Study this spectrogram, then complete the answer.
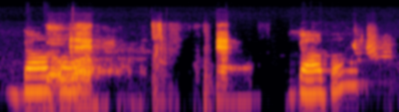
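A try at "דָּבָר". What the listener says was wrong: Not ba, dawar. Dawar. Dawar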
